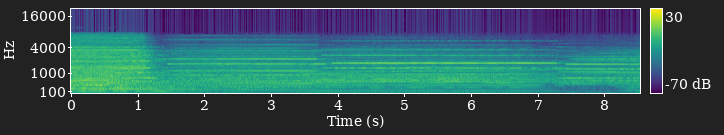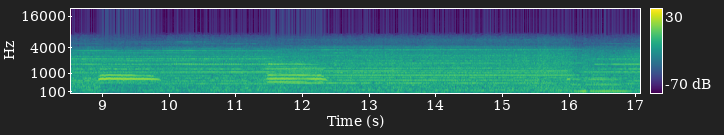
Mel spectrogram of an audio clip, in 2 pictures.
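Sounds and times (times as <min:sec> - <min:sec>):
street noise: 0:00.0 - 0:17.0
two-tone car horn blasts: 0:08.9 - 0:09.9, 0:11.4 - 0:13.4.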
